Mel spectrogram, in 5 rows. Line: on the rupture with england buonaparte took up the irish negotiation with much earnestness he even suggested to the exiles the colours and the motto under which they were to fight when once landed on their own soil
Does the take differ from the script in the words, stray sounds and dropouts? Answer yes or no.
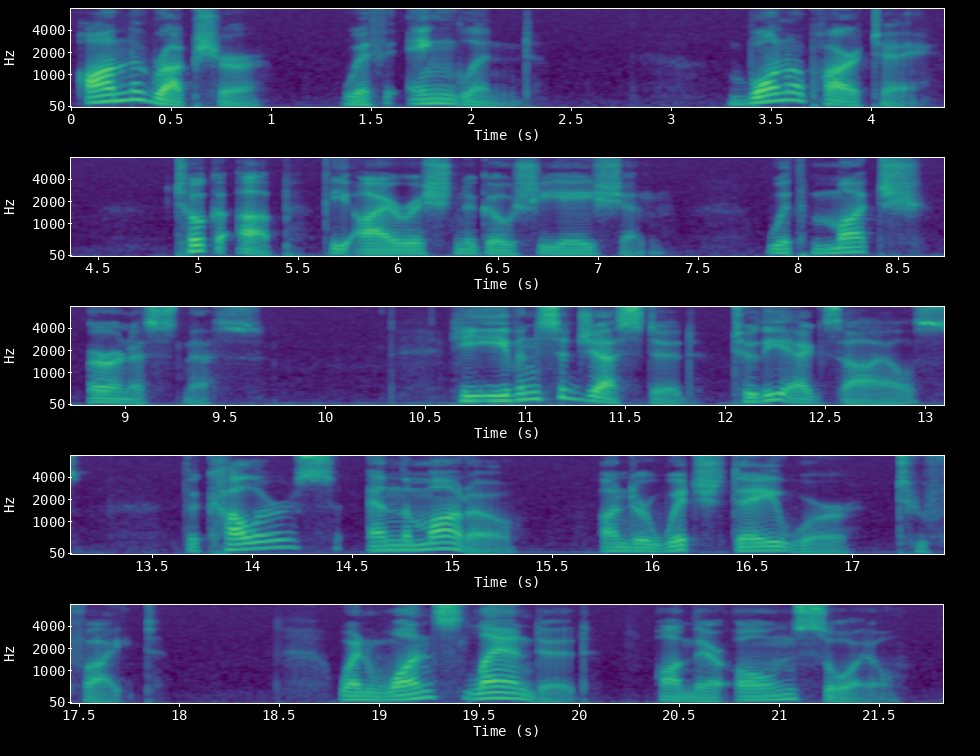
no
